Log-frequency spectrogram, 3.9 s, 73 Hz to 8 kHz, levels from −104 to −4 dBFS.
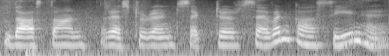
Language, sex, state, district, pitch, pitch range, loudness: Hindi, female, Chandigarh, Chandigarh, 190 Hz, 180-200 Hz, -18 LUFS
